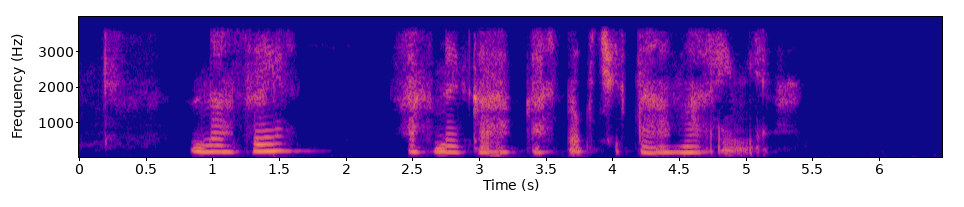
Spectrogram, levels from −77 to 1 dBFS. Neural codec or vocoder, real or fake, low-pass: codec, 16 kHz in and 24 kHz out, 1.1 kbps, FireRedTTS-2 codec; fake; 3.6 kHz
